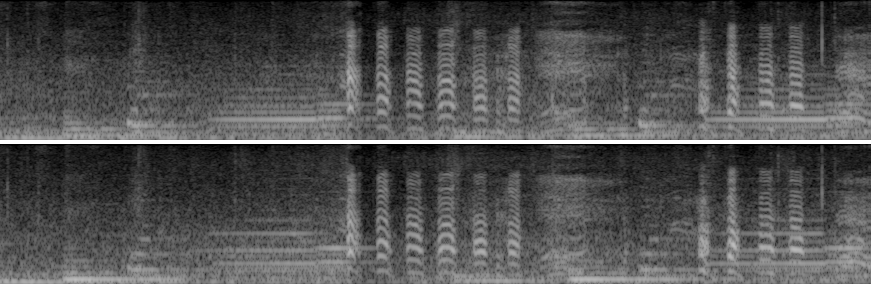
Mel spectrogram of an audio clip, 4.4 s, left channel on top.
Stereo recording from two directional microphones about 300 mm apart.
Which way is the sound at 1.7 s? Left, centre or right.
Centre.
